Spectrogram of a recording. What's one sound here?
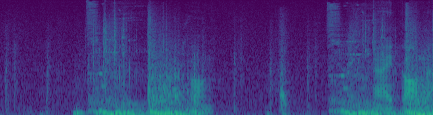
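A giant robot stomps heavily nearby.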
